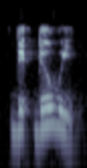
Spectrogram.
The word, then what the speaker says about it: Dewey: And in fact, and in fact, in the 20 decade, 1920, how you pronounce this? Dewey.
